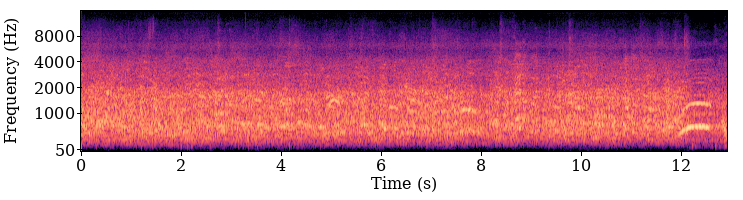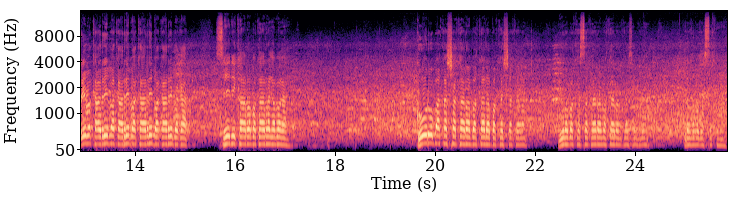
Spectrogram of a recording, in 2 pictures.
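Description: A large crowd of women and men sings and calls out together.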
